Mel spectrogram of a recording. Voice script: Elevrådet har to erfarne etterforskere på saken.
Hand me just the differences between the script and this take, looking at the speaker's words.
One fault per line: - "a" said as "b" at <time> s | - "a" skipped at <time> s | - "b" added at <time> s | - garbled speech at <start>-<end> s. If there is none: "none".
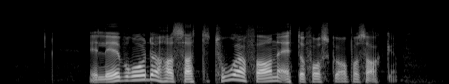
- "satt" added at 1.7 s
